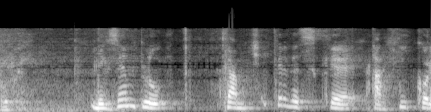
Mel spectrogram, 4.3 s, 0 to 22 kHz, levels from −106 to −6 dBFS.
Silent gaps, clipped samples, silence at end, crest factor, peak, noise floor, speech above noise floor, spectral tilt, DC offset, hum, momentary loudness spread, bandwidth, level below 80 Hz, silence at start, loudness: none; under 0.1%; 0 s; 16 dB; 0 dBFS; -37 dBFS; 23 dB; -7.5 dB/octave; under 0.1%; none; 12 LU; 8 kHz; -46 dBFS; 0 s; -16 LUFS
